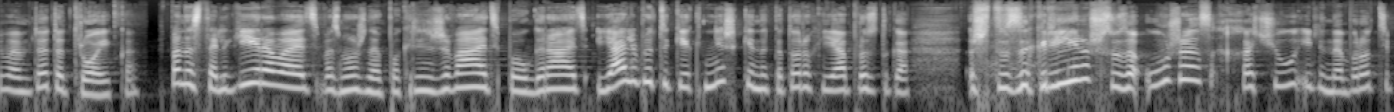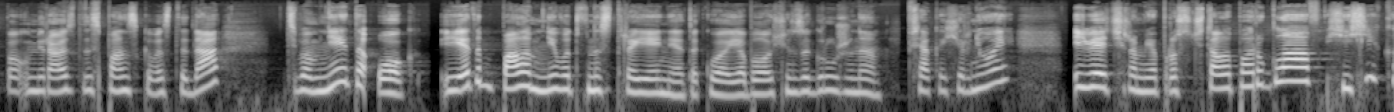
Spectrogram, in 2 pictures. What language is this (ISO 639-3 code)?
rus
